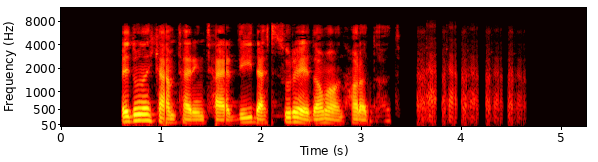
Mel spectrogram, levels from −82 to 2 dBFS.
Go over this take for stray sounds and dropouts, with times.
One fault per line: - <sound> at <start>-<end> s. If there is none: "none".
- laugh at 3.6-4.7 s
